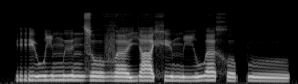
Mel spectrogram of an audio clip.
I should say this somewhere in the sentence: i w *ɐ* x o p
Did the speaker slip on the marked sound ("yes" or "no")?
no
